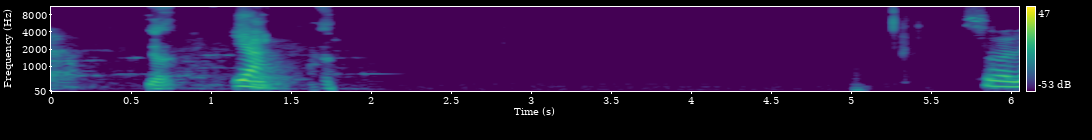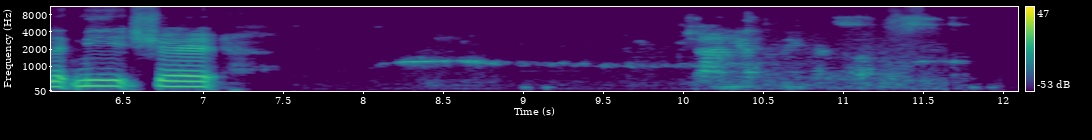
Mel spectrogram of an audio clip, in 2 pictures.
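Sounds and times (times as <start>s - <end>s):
faint whistle-like tone: 8.1s - 9.9s.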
